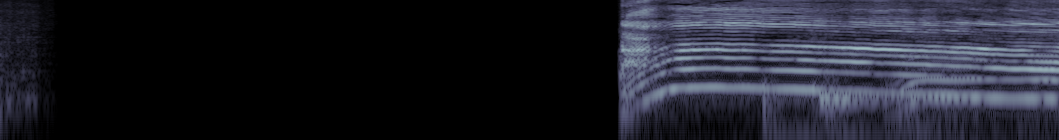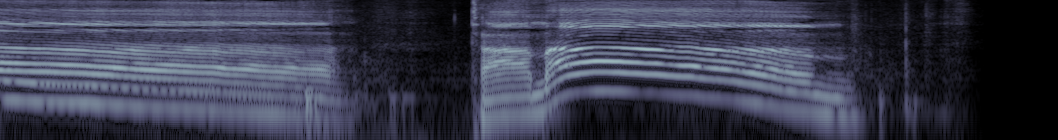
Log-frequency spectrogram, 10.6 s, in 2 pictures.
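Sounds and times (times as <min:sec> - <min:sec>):
person yelling aah: 0:03.1 - 0:07.1, 0:08.0 - 0:09.5.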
